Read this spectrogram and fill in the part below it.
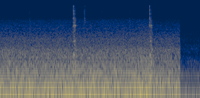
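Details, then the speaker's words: Nissan Titan/Armada/Infiniti power module self-test with ignition on, engine not started; after the light sequences, relays click on and off about five times near the front of the truck before the fan turns on, normal sharp clicks over a low rumble. "then after all of the light sequences are done you'll hear some relays that start clicking on and off it's it's very noticeable i think it clicks about five times if you get close to the front of the car you'll be able to hear it clicking"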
